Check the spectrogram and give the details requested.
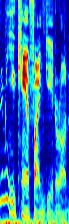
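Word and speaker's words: Gateron: Can't find Gatoron? It's... What do you mean you can't find Gatoron? It's Gator, like Gator, like Gator, and then Ron from Novel Keys.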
